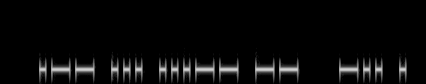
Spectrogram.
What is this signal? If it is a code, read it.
Morse code, heard as a keyed tone, about 21 wpm, 700 Hz. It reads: WS3M DE
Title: USA Callsign DE Callsign - 4 Characters - 20wpm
